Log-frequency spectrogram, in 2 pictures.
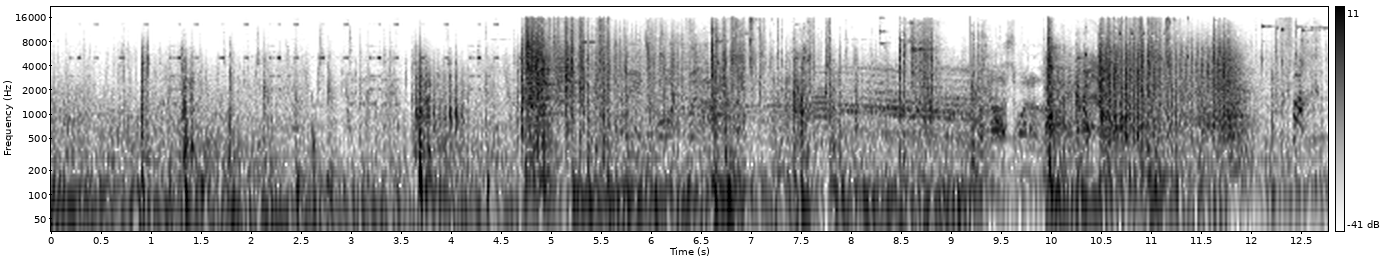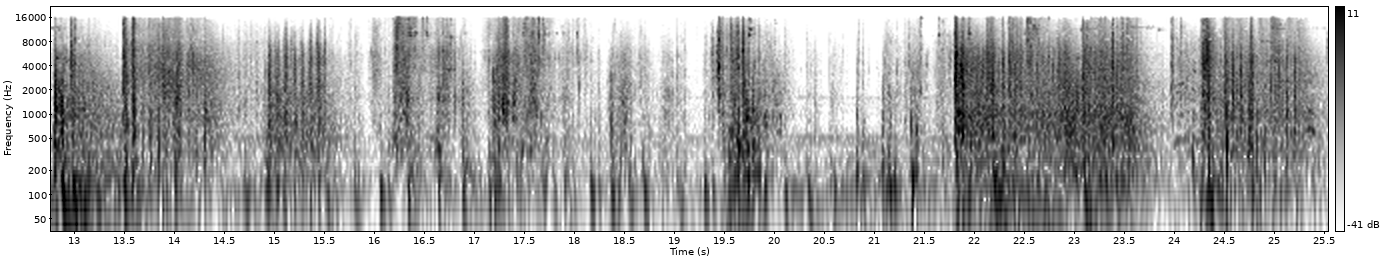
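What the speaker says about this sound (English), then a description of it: "There's just constant explosions going on." Dense, continuous gunfire and explosions in the Warzone video game, with rapid machine-gun bursts and heavy booms packed together throughout, loud and close.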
